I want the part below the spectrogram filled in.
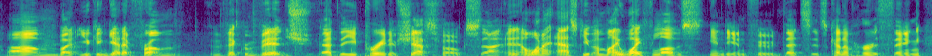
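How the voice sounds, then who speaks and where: A man hosting a morning radio show, interviewing a guest with a halting delivery full of "uh" and stammered restarts. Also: lowish voice, animated, bright, forceful tone. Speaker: radio host.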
